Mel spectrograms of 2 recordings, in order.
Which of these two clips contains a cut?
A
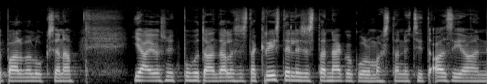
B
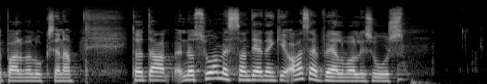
B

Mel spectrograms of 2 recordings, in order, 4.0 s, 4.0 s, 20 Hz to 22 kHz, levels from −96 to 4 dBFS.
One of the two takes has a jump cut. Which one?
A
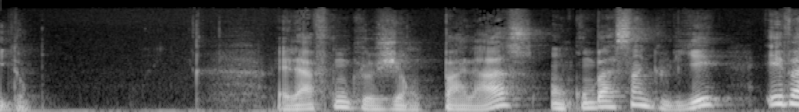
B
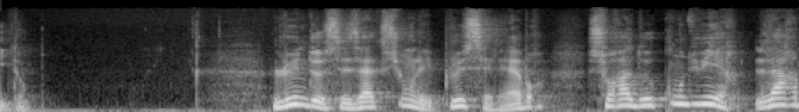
A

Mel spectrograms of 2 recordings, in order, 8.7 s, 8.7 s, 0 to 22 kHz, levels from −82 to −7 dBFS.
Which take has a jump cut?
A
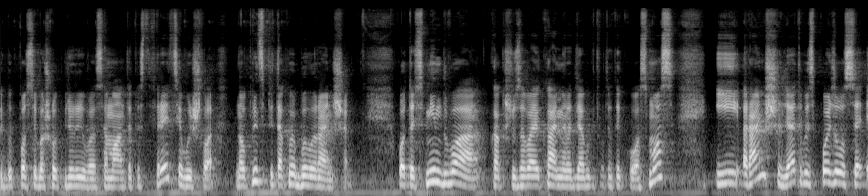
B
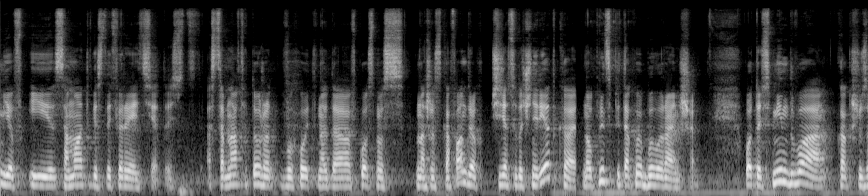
B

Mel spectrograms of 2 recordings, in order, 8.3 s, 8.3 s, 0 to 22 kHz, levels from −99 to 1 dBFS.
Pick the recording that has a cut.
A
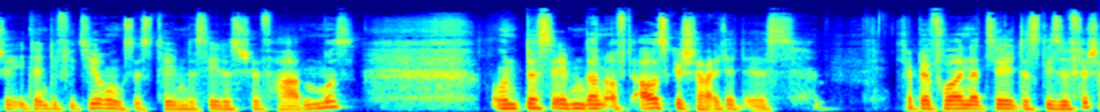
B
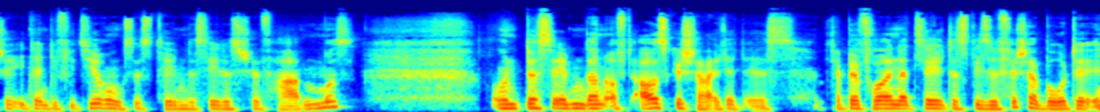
B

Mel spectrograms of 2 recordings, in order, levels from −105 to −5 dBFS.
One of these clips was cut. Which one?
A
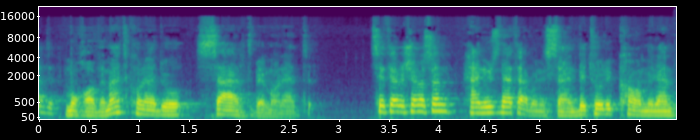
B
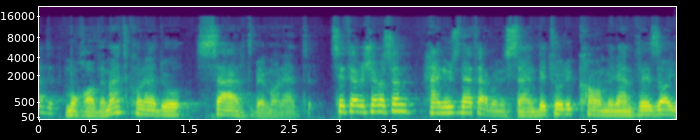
B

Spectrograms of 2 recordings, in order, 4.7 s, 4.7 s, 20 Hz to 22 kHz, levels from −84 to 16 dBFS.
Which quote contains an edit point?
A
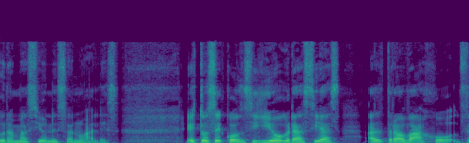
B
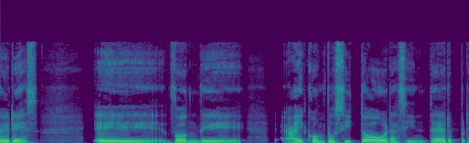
A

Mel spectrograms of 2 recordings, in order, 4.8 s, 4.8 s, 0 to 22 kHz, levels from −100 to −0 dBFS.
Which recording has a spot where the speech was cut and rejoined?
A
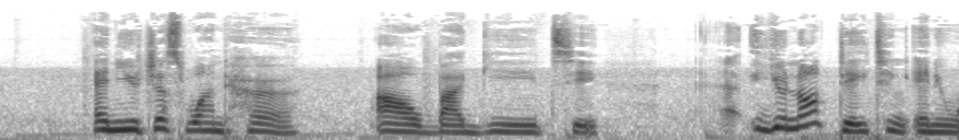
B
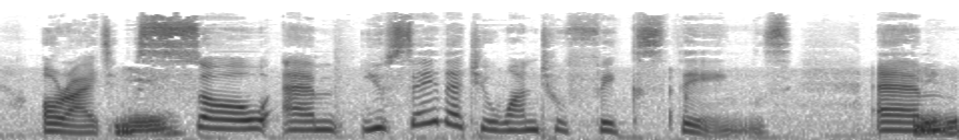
A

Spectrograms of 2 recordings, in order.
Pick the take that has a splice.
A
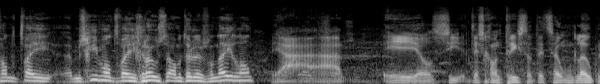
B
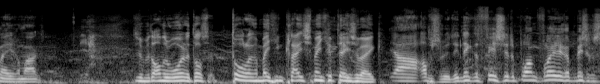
A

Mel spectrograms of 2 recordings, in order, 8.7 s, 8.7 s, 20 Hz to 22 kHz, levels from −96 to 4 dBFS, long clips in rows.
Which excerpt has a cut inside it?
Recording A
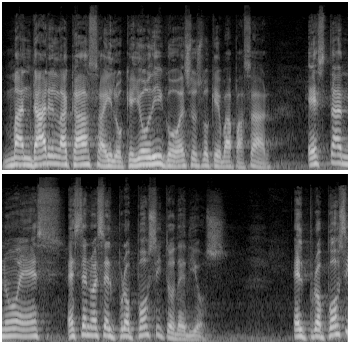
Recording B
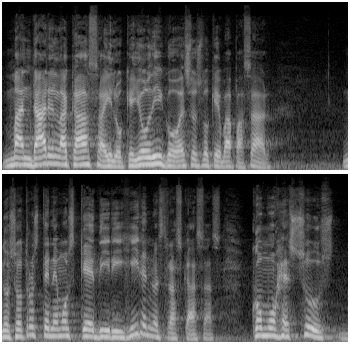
A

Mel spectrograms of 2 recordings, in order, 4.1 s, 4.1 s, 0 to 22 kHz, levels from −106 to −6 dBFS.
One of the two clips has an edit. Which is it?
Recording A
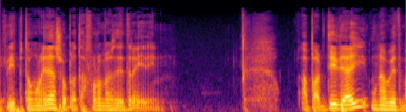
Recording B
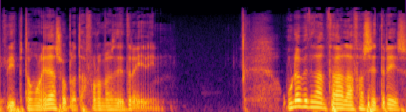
A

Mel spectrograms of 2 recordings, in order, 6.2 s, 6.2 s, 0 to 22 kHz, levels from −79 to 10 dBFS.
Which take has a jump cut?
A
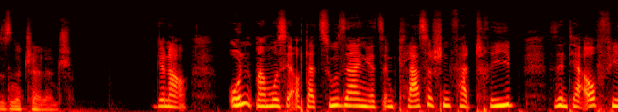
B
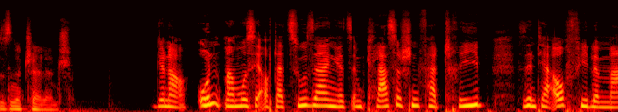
B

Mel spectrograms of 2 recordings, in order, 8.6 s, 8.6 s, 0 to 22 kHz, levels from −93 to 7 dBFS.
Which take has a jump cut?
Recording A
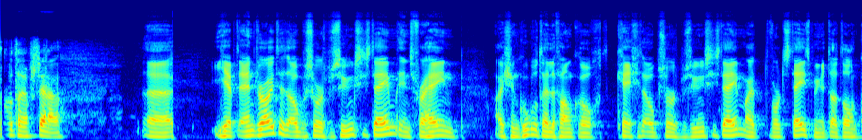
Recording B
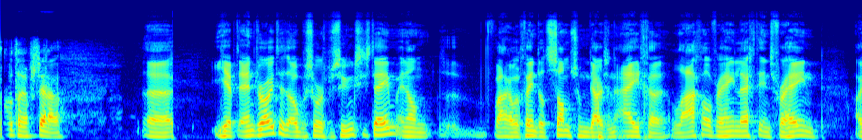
A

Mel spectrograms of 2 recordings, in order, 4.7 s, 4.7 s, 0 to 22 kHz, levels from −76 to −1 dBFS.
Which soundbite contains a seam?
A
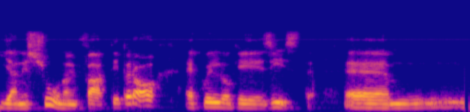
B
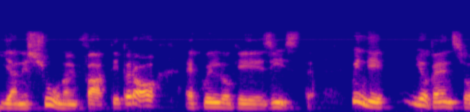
A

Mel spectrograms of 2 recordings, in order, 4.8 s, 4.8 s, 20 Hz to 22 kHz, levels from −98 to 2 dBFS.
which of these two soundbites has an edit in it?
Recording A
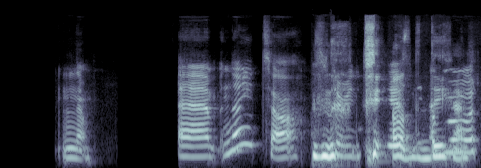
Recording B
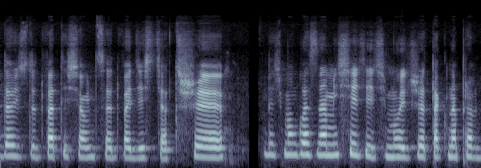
A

